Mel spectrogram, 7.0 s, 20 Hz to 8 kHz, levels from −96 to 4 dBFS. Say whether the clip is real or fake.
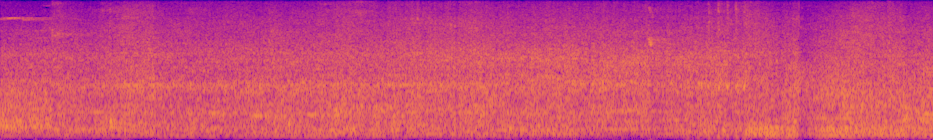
real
